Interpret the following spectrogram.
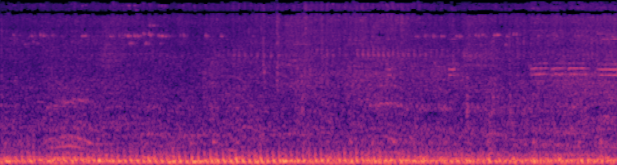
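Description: Motorcycle engines of a tricycle parade running at low speed close by: a steady low rumble, with people's voices in the background.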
